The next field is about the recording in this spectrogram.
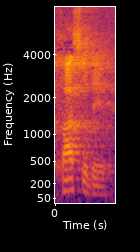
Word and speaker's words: Vasudev: Krishna is Vasudev with a long A. His father is Vasudev, short A.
